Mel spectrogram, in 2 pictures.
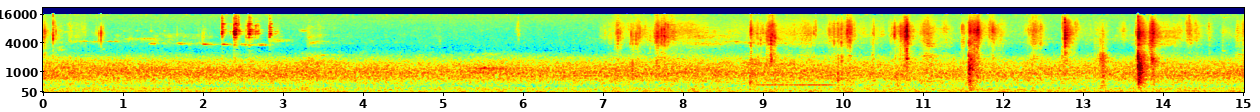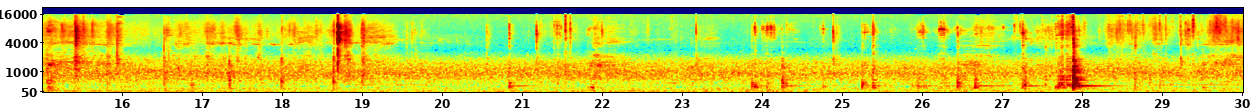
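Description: Scattered light clicks and knocks of hand tools and metal parts as the turbo manifold and turbocharger are fitted to the engine, over a steady background hiss. The loudest knock comes near the end.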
